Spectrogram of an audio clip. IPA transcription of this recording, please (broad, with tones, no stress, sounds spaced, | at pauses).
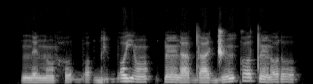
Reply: n ɛ˨ n ɔ̃˨ h o˧ b ɔ˨ ɡ͡b i˧ b ɔ˦ j ɔ̃˧ | k͡p ɛ̃˨ ɾ a˨ d a˨ d͡ʒ ũ˨˦ k ɔ˦ t ɛ̃˧ ɾ ɔ˦ ɾ o˧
